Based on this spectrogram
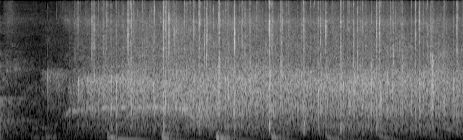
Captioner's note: audience applauding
